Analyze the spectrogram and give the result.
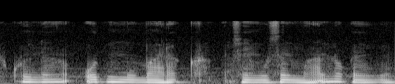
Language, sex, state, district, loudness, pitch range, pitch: Hindi, male, Chhattisgarh, Sukma, -15 LUFS, 100-115 Hz, 105 Hz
